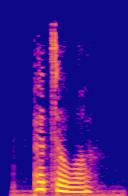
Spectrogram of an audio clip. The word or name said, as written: petala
